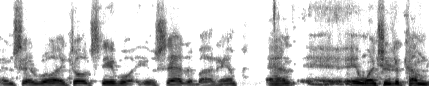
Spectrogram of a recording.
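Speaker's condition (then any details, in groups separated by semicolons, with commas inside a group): ALS; about one year since diagnosis, weak getting up, uses lift; voice tires, needs rest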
